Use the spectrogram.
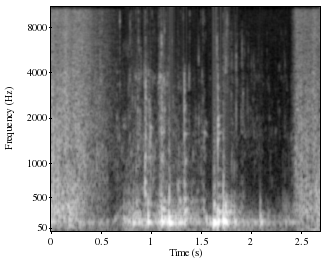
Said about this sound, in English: It's quite cold, but it feels really good. I'm just going to dive under the water.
